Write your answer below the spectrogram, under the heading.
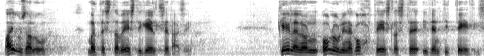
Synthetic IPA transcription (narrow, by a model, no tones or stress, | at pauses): pɑjusɑlu | mɤt̪ːˑe̞st̪ɑb̥e̞ːst̪ike̞ːlt̪se̞d̪̥ɑ̰sḭ | ke̞ːle̞lo̞no̞luline̞ko̞ht̪e̞ːst̪lɑst̪e̞ʔid̪̥e̞nʲt̪ːˑit̪ːˑe̞ːd̪̥ḭs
